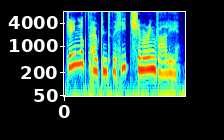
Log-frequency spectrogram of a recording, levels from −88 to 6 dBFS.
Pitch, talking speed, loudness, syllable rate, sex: 245 Hz, 195 wpm, -16 LUFS, 5.7 syllables/s, female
